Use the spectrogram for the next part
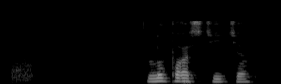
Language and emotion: Russian, neutral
